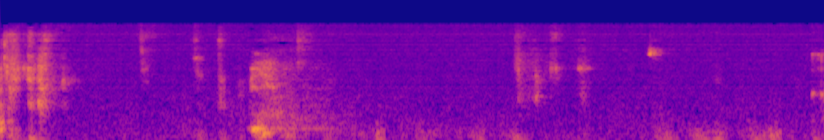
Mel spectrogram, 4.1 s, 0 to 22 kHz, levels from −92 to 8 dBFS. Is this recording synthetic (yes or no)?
yes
